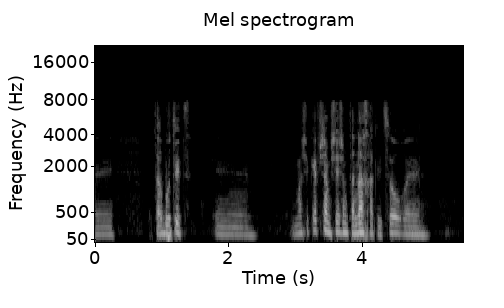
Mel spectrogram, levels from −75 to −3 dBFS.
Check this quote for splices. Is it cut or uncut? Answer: uncut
